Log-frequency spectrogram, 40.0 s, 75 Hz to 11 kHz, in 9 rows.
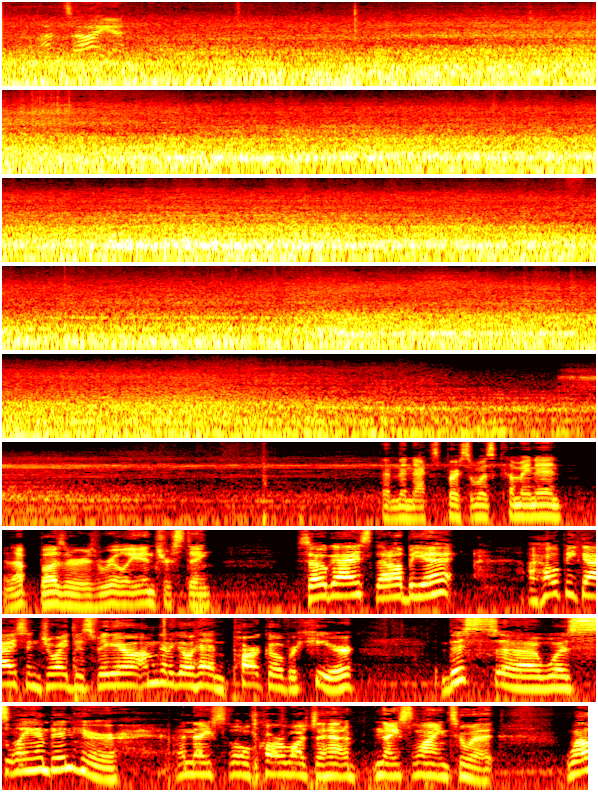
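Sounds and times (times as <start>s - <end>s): car-wash dryers roaring: 0.0s - 29.7s.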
